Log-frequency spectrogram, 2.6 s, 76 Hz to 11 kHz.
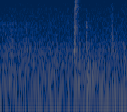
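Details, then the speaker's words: Pioneer A-P510 amplifier that would not switch on, after repair: one crisp relay click at switch-on, then a couple of faint ticks, display shows hello; normal power-on. "oh look at that it does say hello when you turn it on and if we turn it off says goodbye"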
